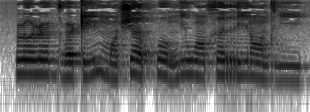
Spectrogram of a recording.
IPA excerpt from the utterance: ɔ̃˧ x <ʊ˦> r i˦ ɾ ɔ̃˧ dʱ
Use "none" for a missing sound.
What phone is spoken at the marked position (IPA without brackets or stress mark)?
ə˦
